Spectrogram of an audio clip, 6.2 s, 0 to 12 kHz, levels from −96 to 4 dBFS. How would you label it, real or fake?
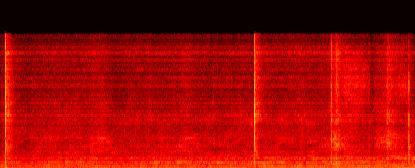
fake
